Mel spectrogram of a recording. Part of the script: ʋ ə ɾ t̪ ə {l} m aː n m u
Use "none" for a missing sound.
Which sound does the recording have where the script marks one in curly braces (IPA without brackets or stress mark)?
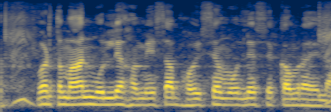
none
